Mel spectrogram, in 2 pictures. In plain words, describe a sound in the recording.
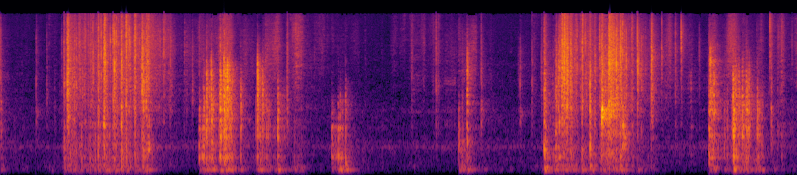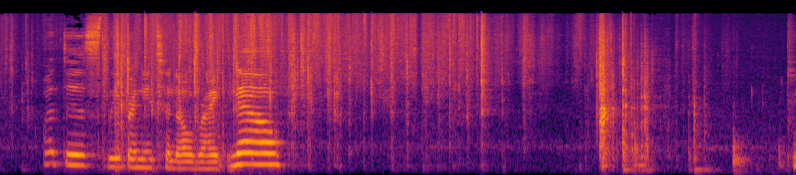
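Playing cards are shuffled and riffled by hand.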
